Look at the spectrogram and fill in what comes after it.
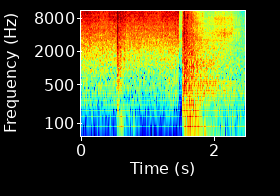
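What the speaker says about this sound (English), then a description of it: "I think this is like fireworks." Fireworks go off on a PUBG Mobile map: two sharp, booming bursts about a second apart, the second louder and followed by a lingering crackle and rumble.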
